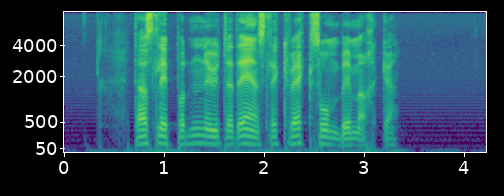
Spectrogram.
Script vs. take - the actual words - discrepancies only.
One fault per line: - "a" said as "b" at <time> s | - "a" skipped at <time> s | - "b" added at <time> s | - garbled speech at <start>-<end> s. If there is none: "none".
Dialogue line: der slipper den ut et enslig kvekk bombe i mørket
none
